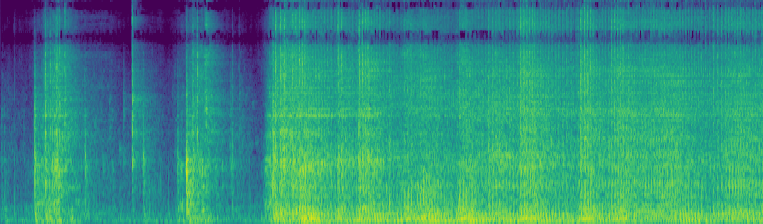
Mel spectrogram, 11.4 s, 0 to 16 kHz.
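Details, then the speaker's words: 1978 Yamaha SR500 single, 4,700 miles, project bike: after a few stuttering catches it settles into a steady even thump with no knocks; motor sounds good but won't tick over, so it cuts out. "it's not ticking over so that's why it cut out but the motor sounds good on it"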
